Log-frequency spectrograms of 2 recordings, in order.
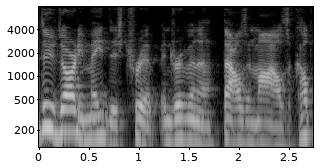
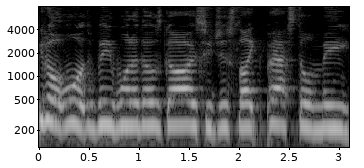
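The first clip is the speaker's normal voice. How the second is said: mocking, jokey, pitched-up put-on British accent; 9 semitones higher than usual. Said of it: "I guess 'cause Jonah Hill the other day".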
